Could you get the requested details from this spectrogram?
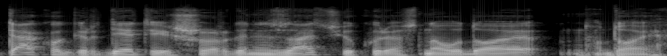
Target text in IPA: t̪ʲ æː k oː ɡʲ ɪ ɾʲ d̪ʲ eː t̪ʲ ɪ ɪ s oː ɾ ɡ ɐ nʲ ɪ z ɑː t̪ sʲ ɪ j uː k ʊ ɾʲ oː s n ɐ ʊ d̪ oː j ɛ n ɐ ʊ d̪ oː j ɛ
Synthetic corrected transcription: t̪ʲ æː k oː ɡʲ ɪ ɾʲ d̪ʲ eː t̪ʲ ɪ ɪ ʃ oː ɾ ɡ ɐ nʲ ɪ z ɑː t̪ sʲ ɪ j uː k ʊ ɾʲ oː s n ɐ ʊ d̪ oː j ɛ n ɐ ʊ d̪ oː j ɛ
